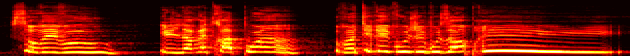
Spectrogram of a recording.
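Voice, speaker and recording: Une vieille paysanne rusée, jouée par un homme dans un conte lu à voix haute, qui gémit et se lamente avec emphase. La voix est très aiguë et vive, pleine de plaintes exagérées. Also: male voice, extremely high pitch, steady tone, takes it slowly, creaky, fairly bright tone, exaggerated voice. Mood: wailing. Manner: plaintive, wailing, theatrical. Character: cunning old peasant woman, feigning despair.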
